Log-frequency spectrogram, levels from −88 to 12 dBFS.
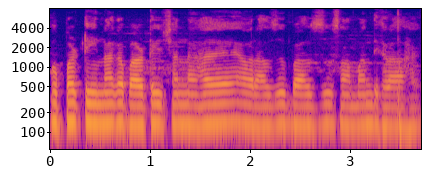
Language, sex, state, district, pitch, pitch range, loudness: Hindi, male, Haryana, Jhajjar, 130 Hz, 130-135 Hz, -17 LUFS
